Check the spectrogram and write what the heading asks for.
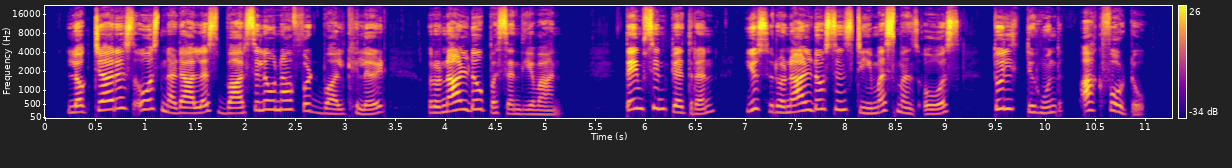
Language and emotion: Kashmiri, neutral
